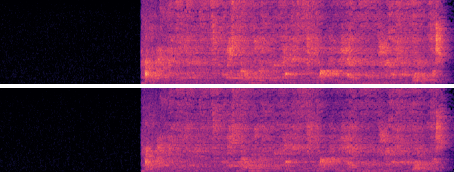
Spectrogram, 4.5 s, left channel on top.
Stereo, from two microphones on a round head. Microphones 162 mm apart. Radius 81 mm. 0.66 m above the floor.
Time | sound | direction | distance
1.4 | dripping | 45° left (ahead or behind) | 2 m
